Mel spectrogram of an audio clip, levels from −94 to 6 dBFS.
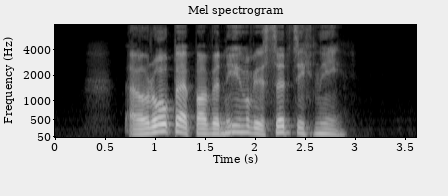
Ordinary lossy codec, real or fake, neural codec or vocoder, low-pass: none; fake; codec, 16 kHz, 2 kbps, FunCodec, trained on LibriTTS, 25 frames a second; none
